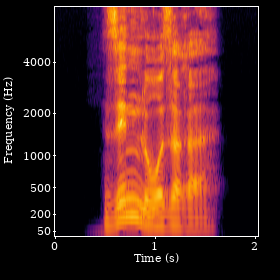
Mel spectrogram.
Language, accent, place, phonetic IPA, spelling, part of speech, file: German, Germany, Berlin, [ˈzɪnloːzəʁə], sinnlosere, adjective, De-sinnlosere.ogg
- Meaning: inflection of sinnlos: 1. strong/mixed nominative/accusative feminine singular comparative degree 2. strong nominative/accusative plural comparative degree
